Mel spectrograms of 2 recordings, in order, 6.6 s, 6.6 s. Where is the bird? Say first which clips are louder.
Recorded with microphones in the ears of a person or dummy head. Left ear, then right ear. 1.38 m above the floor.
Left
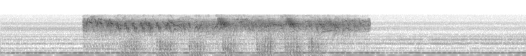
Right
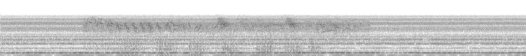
Left 15 dB; 30° left (ahead or behind).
